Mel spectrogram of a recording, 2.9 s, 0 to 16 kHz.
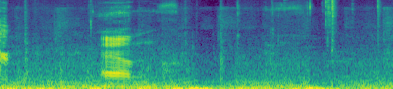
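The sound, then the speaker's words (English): Low, steady road rumble of a car driving slowly in traffic on the 405 freeway, a continuous dull drone with a brief voice over it. “It is the 405. I'm driving at most 15 miles an hour at any given moment.”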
